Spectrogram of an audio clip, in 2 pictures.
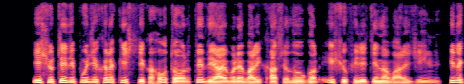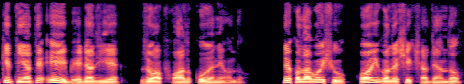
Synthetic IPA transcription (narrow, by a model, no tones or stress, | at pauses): jiːʃut̪eːd̪ipʊd͡ʒikɐɾɛkɪst͡ʃikaɦot̪ʰɔːɾt̪eːd̪iaːɛbɐɖɛbʱaːɾikʰaːsɛloːɡɔɾiːʃupʰɪɾit̪ɪnãbʱaːɭɛd͡ʒʱḭːɽ̃kɪlɛːkit̪ɪ̃jãt̪ɛʔeːibʱeːɖad͡zɪɛ | d͡zoːapʰoaːlkoːɛnĩɦɔ̰̃ːnd̪ɔ | t̪eːkʰɔlaːɡɔiːʃukɔːiɡɔlːɛʃɪkʃad̪ɛ̃ːnd̪ɔ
